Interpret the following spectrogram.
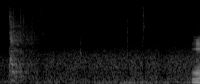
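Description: A short knock as the removed stock Vespa footpeg is set down, followed by faint handling noise with a few light clicks.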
